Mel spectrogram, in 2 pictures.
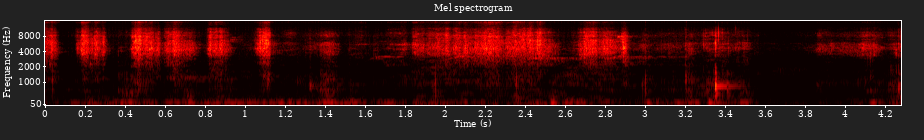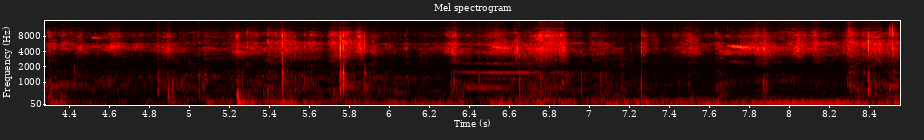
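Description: Dry pure-cement rounds crumbling and snapping in the fingers, with crunchy crackling and loose powder and crumbs pattering down onto more cement powder. The sound breaks off briefly about three and a half seconds in.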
